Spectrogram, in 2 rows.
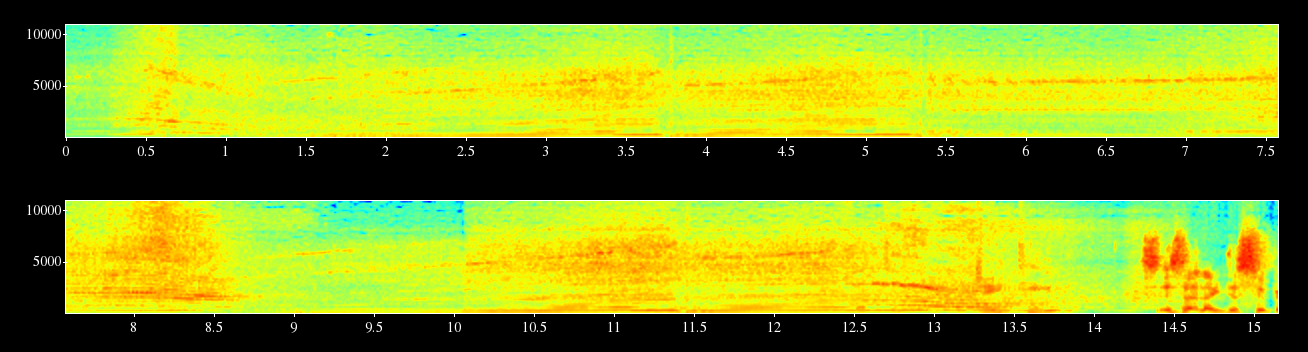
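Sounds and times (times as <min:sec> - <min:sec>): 
IndyCar racing engine accelerating with quick upshifts: 0:00.0 - 0:15.1
speech: 0:14.4 - 0:15.1.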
